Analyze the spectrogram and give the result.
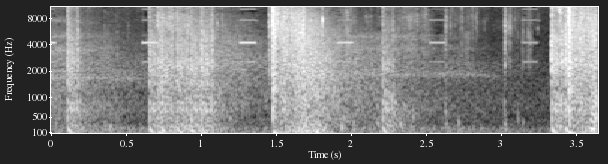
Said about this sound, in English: Apex will grab a Deagle headshot before going to the grave himself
